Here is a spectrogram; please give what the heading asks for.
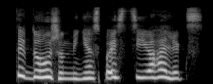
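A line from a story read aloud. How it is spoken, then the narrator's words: Sobbing. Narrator (Russian): всхлипывает Диана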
